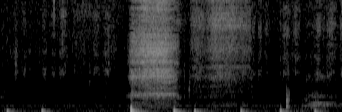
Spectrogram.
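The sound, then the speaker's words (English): Handwriting: a pen scratches out several short, separate strokes in an uneven rhythm, with one stronger stroke near the middle. The scratches are faint and clear, with no talk over them. “Number eight would be now, create. This is where my writing gets really bad.”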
